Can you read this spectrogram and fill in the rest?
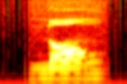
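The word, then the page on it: nong: tone 2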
